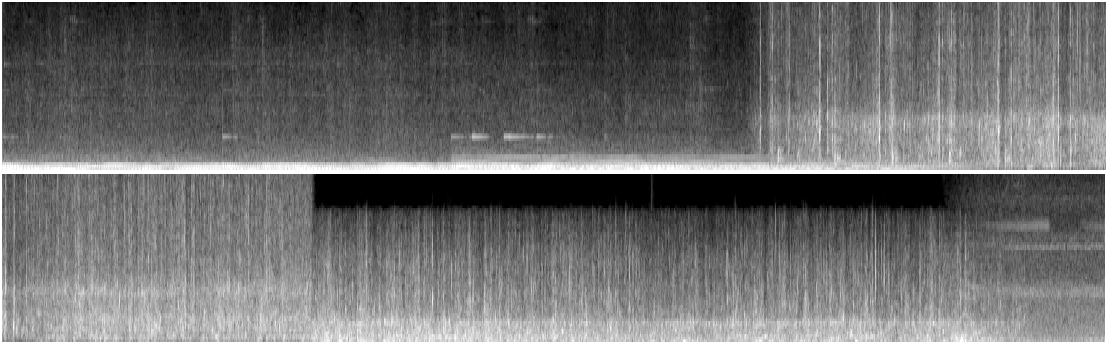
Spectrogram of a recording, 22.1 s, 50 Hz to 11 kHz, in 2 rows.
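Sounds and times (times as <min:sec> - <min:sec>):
running water splashing: 0:07.5 - 0:21.2.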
